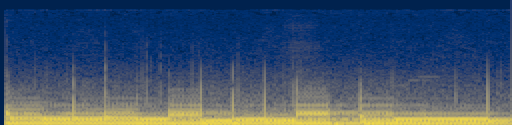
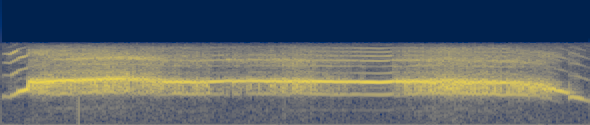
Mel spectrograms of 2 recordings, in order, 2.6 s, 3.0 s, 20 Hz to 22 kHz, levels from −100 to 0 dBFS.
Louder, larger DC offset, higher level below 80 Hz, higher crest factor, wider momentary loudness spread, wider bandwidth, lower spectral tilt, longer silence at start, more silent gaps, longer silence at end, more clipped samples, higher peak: about the same, -11 LUFS vs -10 LUFS; first, 2% vs 0.4%; first, -20 dBFS vs -64 dBFS; about the same, 10 dB vs 12 dB; second, 2 LU vs 5 LU; second, 1.5 kHz vs 5.4 kHz; first, -15 dB/octave vs 1 dB/octave; about the same, 0 s vs 0 s; neither; about the same, 0 s vs 0 s; neither; about the same, 0 dBFS vs 0 dBFS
